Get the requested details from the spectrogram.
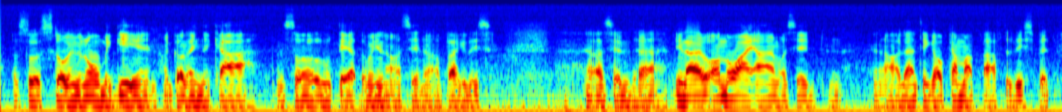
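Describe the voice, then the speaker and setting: Over light background noise, a man talks at a fairly quick pace in a very deep, low voice with monotone, flat intonation and a dry sound with no echo. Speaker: interviewee. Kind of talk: interview answer. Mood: reflective, modest. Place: garden. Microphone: lapel.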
